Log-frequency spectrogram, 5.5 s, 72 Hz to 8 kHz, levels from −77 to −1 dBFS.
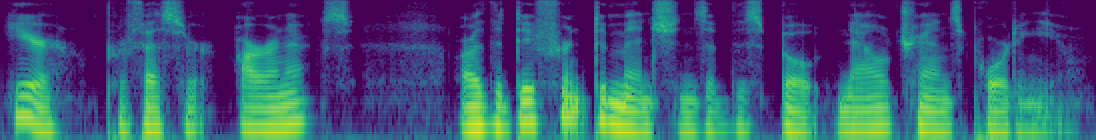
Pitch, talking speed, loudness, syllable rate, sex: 105 Hz, 140 wpm, -20 LUFS, 5.4 syllables/s, male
